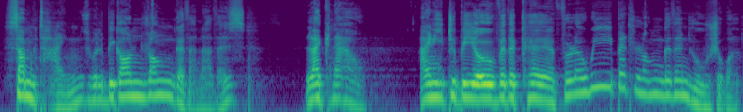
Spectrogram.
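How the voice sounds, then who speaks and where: A man playing a cheery, affectionate sun in a family radio play, excitable and chatty as he rambles along. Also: on the high side, moderate pace. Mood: chatty rambling.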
